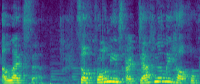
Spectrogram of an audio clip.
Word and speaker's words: Alexa: first got this ad dustin kept saying aleja aleja and we didn't know what he was saying once i started teaching letter sounds he was able to pronounce the x sound thus being able to say alexa so phonemes are definitely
